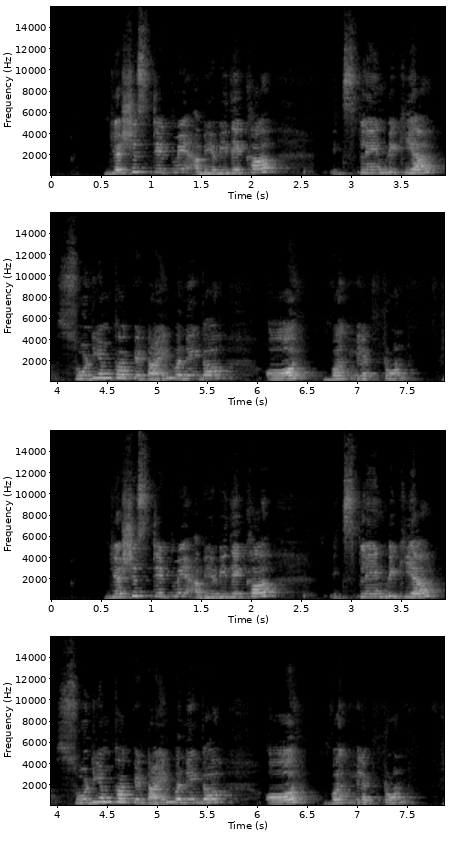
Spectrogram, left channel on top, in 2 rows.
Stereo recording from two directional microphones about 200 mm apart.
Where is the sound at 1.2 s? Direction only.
15° left (ahead or behind).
